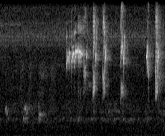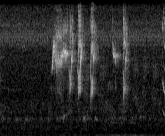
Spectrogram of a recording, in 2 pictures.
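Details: Single blue-crowned hanging parrot singing solo against the weather, giving two clusters of very high, shrill squeaky chirps and brief trills separated by a pause, each cluster of five or six sharp notes, over a quiet low background hum.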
